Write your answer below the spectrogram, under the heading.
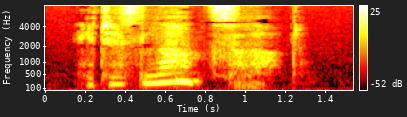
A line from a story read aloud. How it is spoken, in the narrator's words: said Guinevere breathlessly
